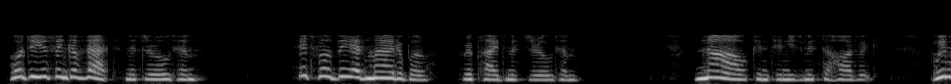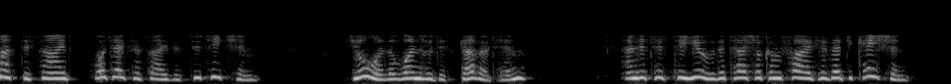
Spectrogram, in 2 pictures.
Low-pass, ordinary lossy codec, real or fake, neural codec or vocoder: 7.2 kHz; AAC, 16 kbps; real; none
